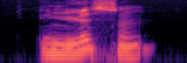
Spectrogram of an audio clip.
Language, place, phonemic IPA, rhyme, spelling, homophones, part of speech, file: French, Paris, /lə.sɔ̃/, -ɔ̃, leçon, leçons, noun, Fr-leçon.ogg
- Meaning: lesson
